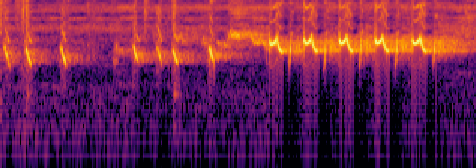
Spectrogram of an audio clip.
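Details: Sooty-headed bulbul in lively fighting-style song used to lure other bulbuls into replying: spaced short falling whistled notes, then a tight run of bright, higher looping phrases repeated about every quarter second.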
